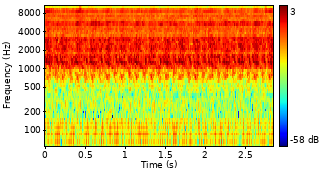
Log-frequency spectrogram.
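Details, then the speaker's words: 2007 Ford E350 6.0L diesel that runs, stumbles, stalls and struggles to restart: idle with an uneven, stumbling beat of two to three pulses a second as cylinders 1-4 and 6 misfire, then it dies; cause not yet confirmed. "cylinder misfires for negative cylinders one two three and four up there those six and she is down for the count"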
